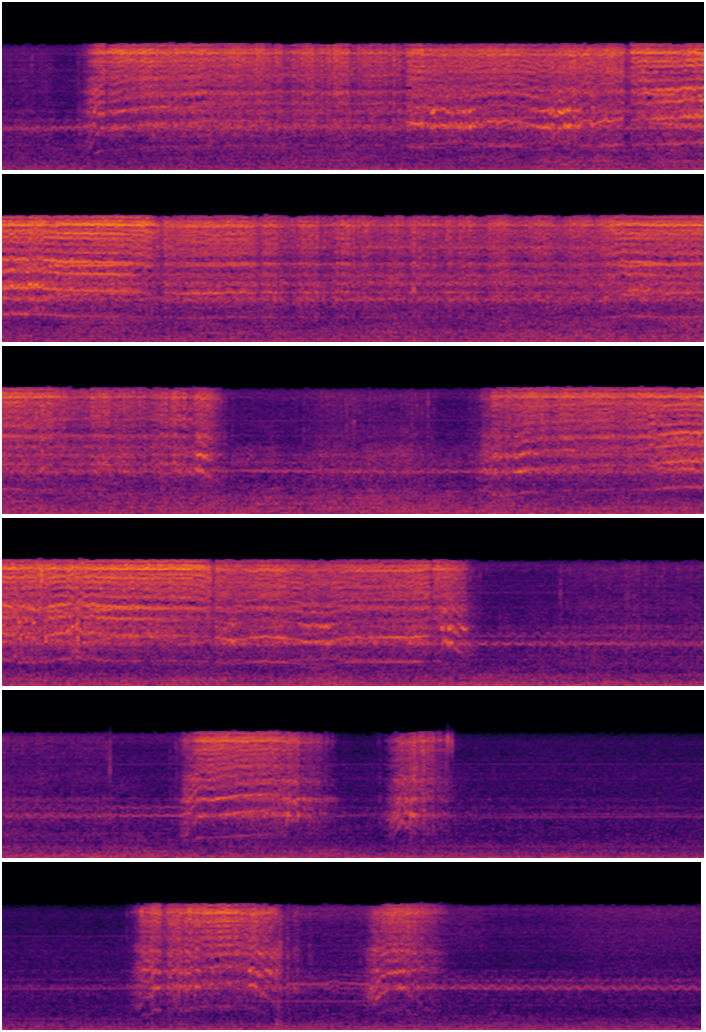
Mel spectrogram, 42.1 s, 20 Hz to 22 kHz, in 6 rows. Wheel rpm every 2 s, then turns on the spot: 80, 160, 160, 160, 160, 160, 160, 150, 20, 80, 160, 160, 130, 20, 20, 70, 10, 0, 70, 20, 0.
16-18 26-28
